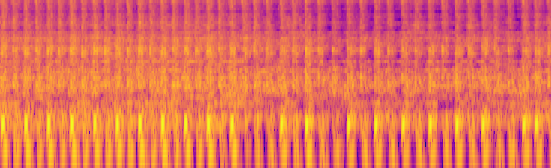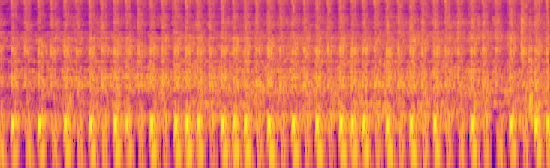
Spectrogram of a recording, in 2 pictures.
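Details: Carbureted single-cylinder motorcycle with black-fouling plugs and hard starting, after carburetor cleaning: steady, even putter about three firings a second, no misses or stumbles; idles cleanly, though weak CDI ignition found.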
